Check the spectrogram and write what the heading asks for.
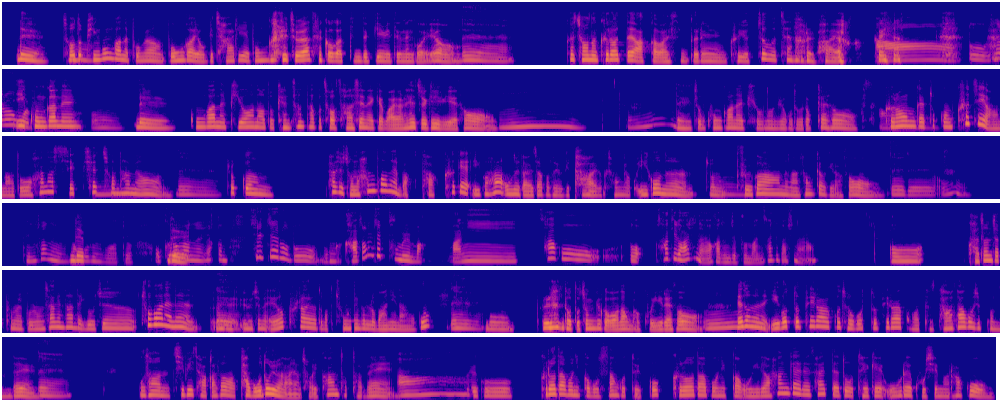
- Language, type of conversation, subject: Korean, podcast, 작은 집을 효율적으로 사용하는 방법은 무엇인가요?
- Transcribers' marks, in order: laughing while speaking: "뭔가를 줘야 될 것"; laughing while speaking: "채널을 봐요 그냥"; laugh; other background noise; in English: "블랜더도"; laughing while speaking: "블랜더도"; in English: "카운터 탑에"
